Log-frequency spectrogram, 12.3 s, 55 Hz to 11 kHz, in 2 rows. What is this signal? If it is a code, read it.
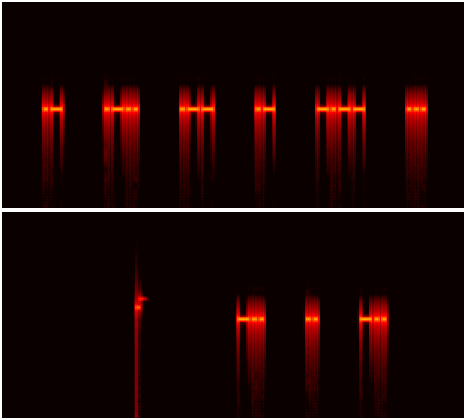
Morse code, heard as a keyed tone, about 25 wpm, spaced as for 12 wpm, 700 Hz. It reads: ALWAYS DID
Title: 4x Character Spacing - Top 500 Words - 25wpm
